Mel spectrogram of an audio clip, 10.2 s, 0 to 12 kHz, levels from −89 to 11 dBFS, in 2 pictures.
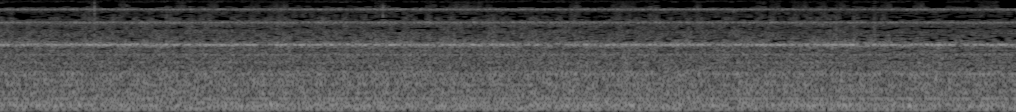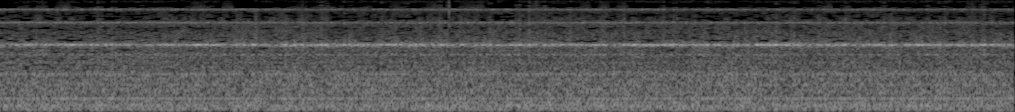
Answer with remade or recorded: recorded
